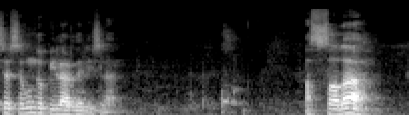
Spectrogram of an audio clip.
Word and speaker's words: As-Salah: As-Salah. Muchas veces lo pronunciamos y decimos el Salat. Si es así como lo conocemos, pues el Salat.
